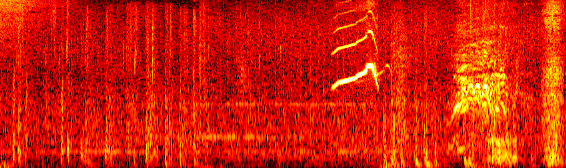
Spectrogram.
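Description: In the video game Assassin's Creed Valhalla, clip-clopping hooves beat steadily, then a horse gives a loud, rising whinny, followed by a rushing sound as the hooves continue.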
